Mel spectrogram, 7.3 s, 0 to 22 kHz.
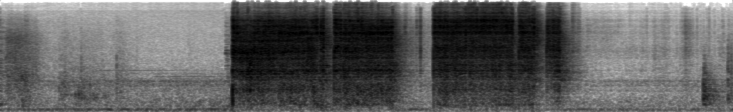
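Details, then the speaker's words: Fronius TransSteel 2200 running a 6010 rod turned up to about 120–132 amps: arc holds under two seconds, drops out, restarts and dies; no machine fault, 6010 simply needs more current and voltage. "yeah it doesn't run it they don't claim to they actually claim that it does not run this very well um it's nothing wrong with the machine it's just 6010 requires a lot of and current voltage"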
